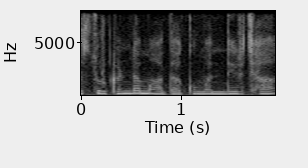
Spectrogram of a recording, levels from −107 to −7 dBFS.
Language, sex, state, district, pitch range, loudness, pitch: Garhwali, female, Uttarakhand, Tehri Garhwal, 185-215 Hz, -44 LUFS, 195 Hz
